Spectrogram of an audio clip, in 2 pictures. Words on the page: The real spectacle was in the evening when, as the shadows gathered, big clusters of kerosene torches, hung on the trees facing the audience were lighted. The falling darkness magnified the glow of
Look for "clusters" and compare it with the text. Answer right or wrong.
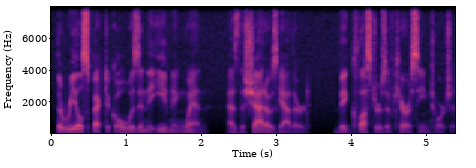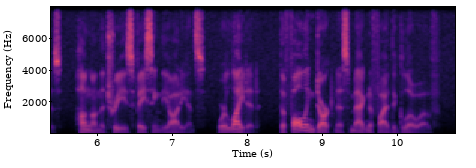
right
